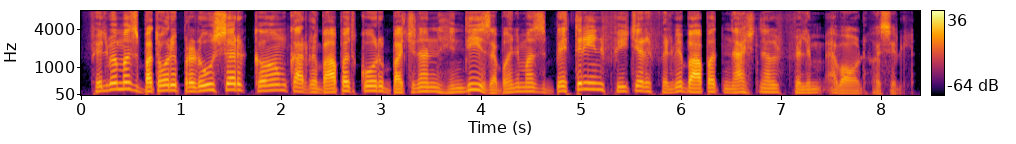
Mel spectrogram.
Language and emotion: Kashmiri, neutral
